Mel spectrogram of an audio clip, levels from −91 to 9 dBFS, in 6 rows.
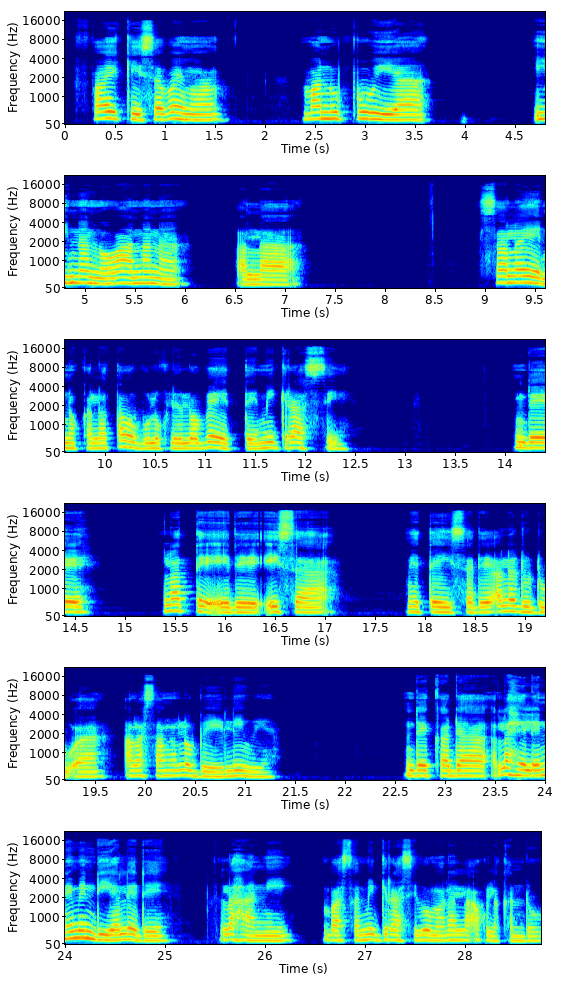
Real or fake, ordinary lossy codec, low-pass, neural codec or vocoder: fake; none; 19.8 kHz; vocoder, 44.1 kHz, 128 mel bands every 256 samples, BigVGAN v2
